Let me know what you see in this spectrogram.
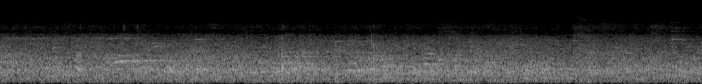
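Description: No technical faults can be heard anywhere in this recording of sounds. Nothing in it calls for a time stamp or a repair.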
